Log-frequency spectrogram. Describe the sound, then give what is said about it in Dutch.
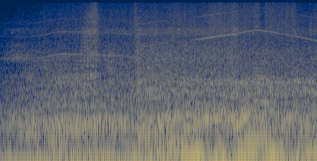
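A small car's three-cylinder engine running: a steady, even drone with a faint high whine above it, holding at the same level throughout with no talk. “Even de motor starten. Dan hoor je het motorgeluid.”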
